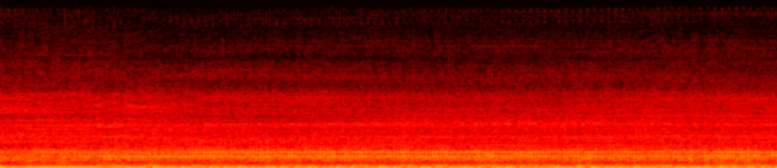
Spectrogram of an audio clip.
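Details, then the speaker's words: Ford Ranger idling steady after startup, with an occasional few revs right at start: an even low rumble with no knocks, misses or surges. Oil clean; antifreeze leaking from a bad radiator cap. "Oil's good and clean. I mean, she's running like a dream. I mean, sit here and listen to it idle. Runs perfect."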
